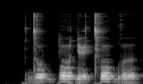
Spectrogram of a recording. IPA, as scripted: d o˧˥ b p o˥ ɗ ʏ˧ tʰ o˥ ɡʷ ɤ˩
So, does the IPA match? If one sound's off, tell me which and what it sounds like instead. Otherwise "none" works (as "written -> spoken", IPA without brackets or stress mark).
none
